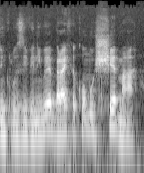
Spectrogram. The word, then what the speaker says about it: Shema: Ele é conhecido, inclusive, em língua hebraica como Shema, ou Shema, como a gente pronuncia em língua hebraica.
